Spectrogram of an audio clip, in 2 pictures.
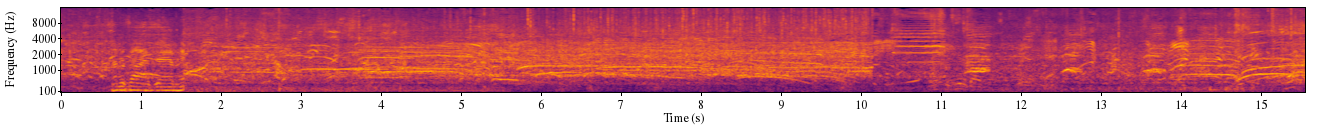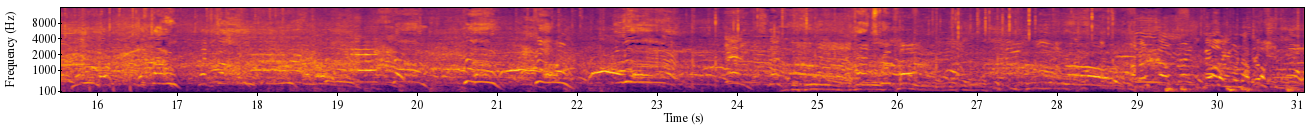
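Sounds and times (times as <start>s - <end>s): stadium crowd cheering and yelling: 0.0s - 31.0s.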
